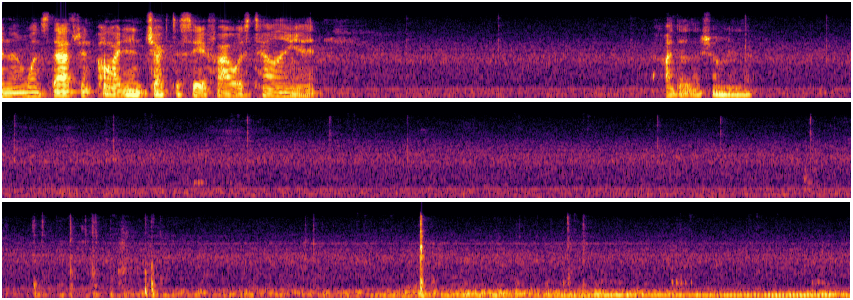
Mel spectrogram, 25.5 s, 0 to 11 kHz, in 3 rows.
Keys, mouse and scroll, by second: 4.0 click, 10.3-10.8 scroll up 1, 10.8 right click, 10.8 scroll up 3, 12.4 click, 15.5 right click, 17.2-18.5 typing, 19.9 click, 21.1 KP_Subtract, 22.0 KP_2, 22.1 KP_6, 22.3 KP_0, 23.6-24.7 scroll down 6, 24.9-25.4 scroll up 3.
